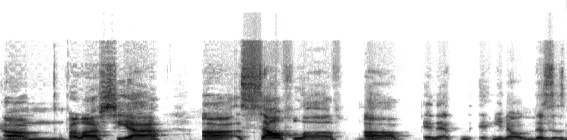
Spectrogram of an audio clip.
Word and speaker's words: philautia: And I'm going to let you pronounce it so I don't mess it up. I said PHILAUTIA. PHILAUTIA.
